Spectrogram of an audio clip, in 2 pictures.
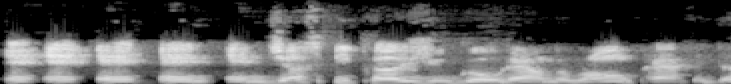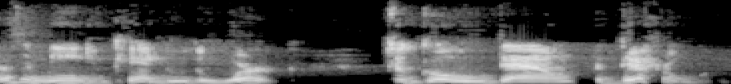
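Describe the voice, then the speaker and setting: Husky-voiced man telling his story. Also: on the high side, normal speed, dry recording, phone-quality sound. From upstate New York. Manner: earnest, with frequent restarts and repeated words. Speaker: podcast guest. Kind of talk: personal storytelling.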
